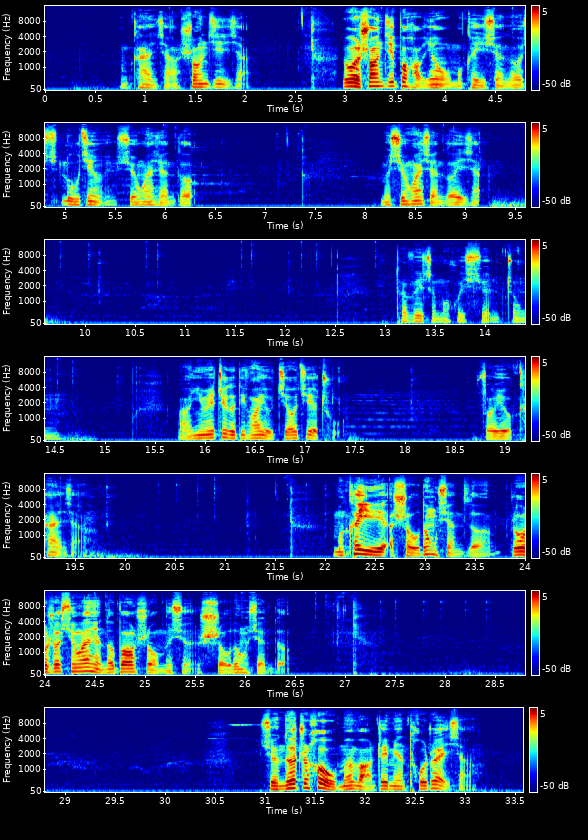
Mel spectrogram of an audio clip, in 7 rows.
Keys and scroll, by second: 14.1 ctrl+z, 16.4 ctrl+z, 17.1 ctrl+z.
